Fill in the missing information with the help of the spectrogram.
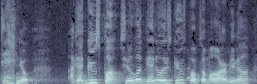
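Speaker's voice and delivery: grab your son's arm and gush over the goosebumps; a dad at Rupp Arena showing his son his goosebumps, thrilled; excited. Retold or imitated.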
